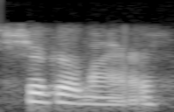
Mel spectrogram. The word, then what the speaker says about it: Sugermeye: I think it tripped you up because it's not spelled the same, but Sugermeye.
